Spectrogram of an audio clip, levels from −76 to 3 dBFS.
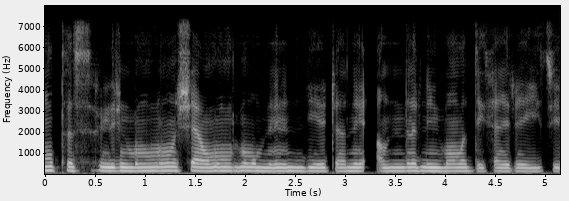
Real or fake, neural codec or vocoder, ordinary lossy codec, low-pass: fake; autoencoder, 22.05 kHz, a latent of 192 numbers a frame, VITS, trained on many speakers; none; 7.2 kHz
